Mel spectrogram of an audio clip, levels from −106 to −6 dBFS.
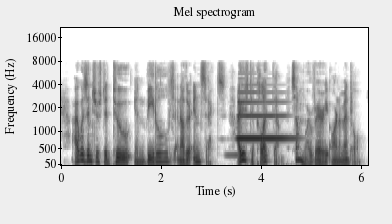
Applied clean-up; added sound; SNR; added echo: classical method log-MMSE.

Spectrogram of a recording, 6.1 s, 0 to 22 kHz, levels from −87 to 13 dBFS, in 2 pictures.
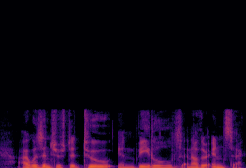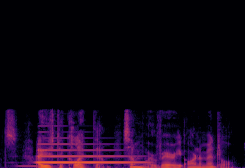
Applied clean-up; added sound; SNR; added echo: none; Wind instrument, woodwind instrument; -2 dB; none.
